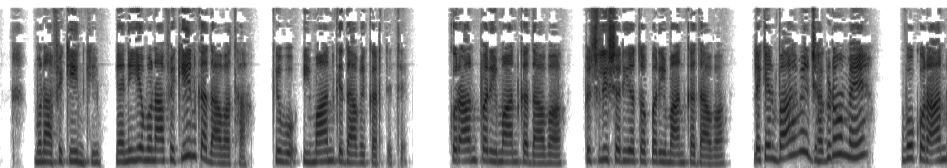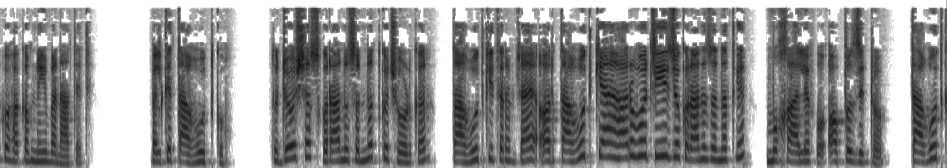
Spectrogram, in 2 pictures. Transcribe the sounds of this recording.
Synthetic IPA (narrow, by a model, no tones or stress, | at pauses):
mʊnaːfɪqiːnkijaːnijemʊnaːfɪqiːnkad̪aːʋat̪ʰa | keʋoʔiːmaːnked̪aːʋekɐɾt̪et̪ʰḛː | kʊɾaːnpɐɾiːmaːnkad̪aːʋa | pɪt͡ʃʰliʃɐɾiːət̪õpɐɾiːmaːnkad̪aːʋa | leːkɪnbaːɦmĩd͡ʒʱɐɡɽ̃õmẽ | ʋokʊɾaːnkoɦɐkəmnɐɦĩbɐnaːt̪et̪ʰe̥ː | bɐlket̪aːɣuːt̪ko | t̪od͡ʒoːʃɐxsqʊɾaːnosʊnːət̪kot͡ʃʰoːɽkɐɾ | t̪aːɣuːt̪kit̪ɐɾəfd͡ʒaːeʔɔːɾt̪aːɣuːt̪kjaːɦɛɦɐɾʋot͡ʃiːzd͡ʒoːkʊɾaːnos̬ʊnːət̪ke | mʊxaːlɪfɦoːʔɔːpozɪʈɦoː | t̪aːɣuːt̪k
